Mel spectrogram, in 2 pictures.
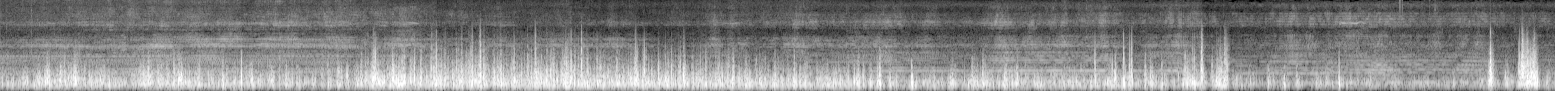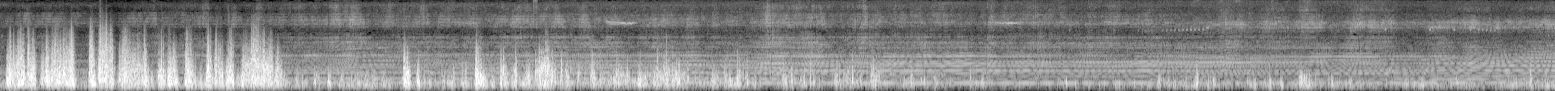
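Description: Engine drone of a large radio-controlled model airplane flying past and climbing away. A loud, uneven rushing noise covers it from about a second in until about eighteen seconds in; after that the steady engine tone comes through more clearly.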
